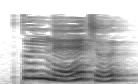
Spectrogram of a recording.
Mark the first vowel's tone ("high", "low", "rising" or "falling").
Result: high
